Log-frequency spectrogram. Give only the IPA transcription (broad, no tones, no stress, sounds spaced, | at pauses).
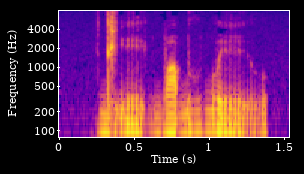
d ḭ rʲ ḛ ɡ b ɑ ɓ ṳ ɓ u rʲ ṵ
